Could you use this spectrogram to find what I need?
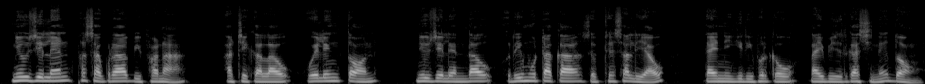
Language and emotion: Bodo, neutral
